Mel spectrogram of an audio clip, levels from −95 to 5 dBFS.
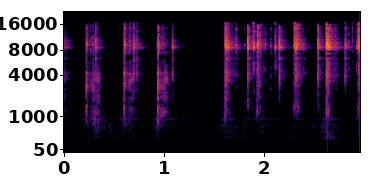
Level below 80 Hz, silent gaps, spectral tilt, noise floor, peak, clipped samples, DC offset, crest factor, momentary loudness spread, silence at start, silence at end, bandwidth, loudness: under -90 dBFS; none; 9 dB/octave; -70 dBFS; -2 dBFS; under 0.1%; under 0.1%; 28 dB; 17 LU; 0.3 s; 0 s; 17 kHz; -26 LUFS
